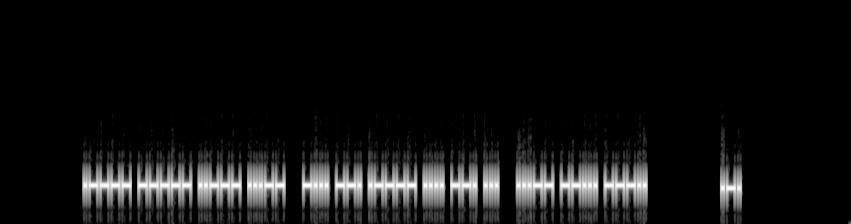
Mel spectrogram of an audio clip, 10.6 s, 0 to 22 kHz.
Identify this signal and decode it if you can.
Morse code, heard as a keyed tone, about 36 wpm, 700 Hz. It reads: 1023 BG1HGS 378 R
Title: Worked All Europe DX Contest - QTC Exchange - 35wpm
